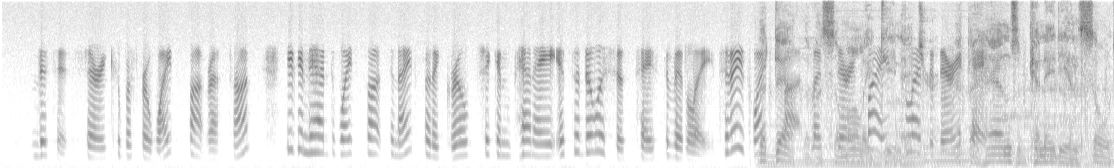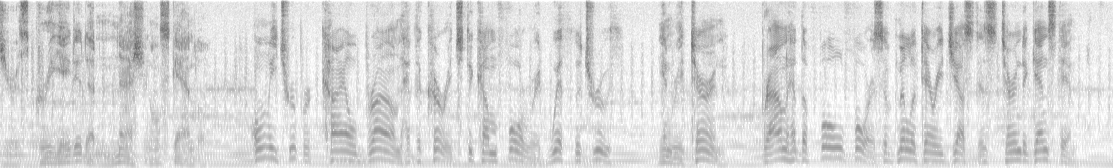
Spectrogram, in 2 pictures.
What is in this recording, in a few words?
90's Vancouver Radio Commercial Break; Anonymous tape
